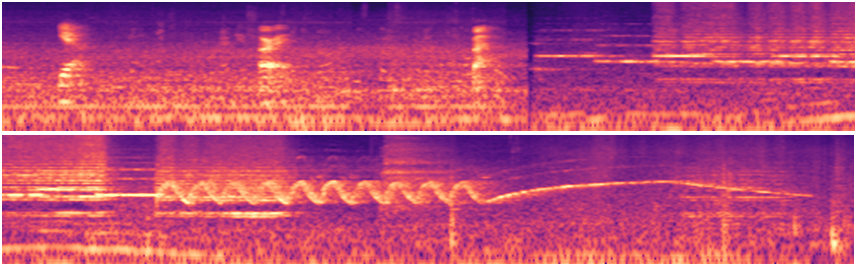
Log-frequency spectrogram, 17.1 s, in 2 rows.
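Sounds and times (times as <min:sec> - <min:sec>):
emergency siren yelping and wailing: 0:05.3 - 0:16.7.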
